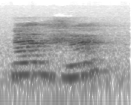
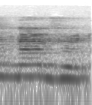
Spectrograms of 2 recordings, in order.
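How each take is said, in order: First: The final f stays a plain f sound. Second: The final f is linked as a v sound.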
